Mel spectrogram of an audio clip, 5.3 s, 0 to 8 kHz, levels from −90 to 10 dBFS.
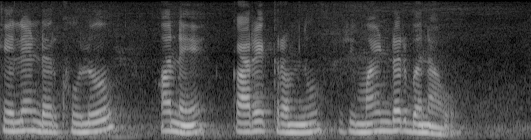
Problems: none marked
